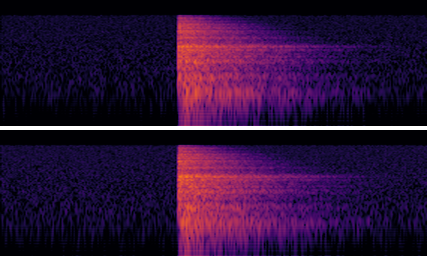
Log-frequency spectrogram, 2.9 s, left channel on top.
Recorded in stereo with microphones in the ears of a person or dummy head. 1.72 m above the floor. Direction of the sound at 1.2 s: 30° left (ahead or behind).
